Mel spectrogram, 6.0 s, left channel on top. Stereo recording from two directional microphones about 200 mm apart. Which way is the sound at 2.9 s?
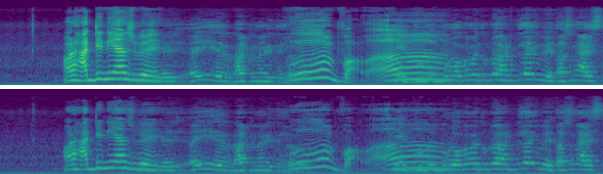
15° left (ahead or behind).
